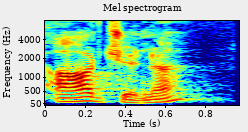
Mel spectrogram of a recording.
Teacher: whether correctly or not it's Arjuna the stress on the first syllable there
